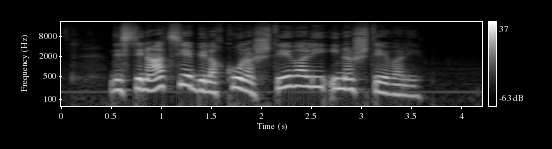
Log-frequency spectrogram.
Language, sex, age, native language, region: Slovenian, female, 30-49, Slovenian, Drava region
